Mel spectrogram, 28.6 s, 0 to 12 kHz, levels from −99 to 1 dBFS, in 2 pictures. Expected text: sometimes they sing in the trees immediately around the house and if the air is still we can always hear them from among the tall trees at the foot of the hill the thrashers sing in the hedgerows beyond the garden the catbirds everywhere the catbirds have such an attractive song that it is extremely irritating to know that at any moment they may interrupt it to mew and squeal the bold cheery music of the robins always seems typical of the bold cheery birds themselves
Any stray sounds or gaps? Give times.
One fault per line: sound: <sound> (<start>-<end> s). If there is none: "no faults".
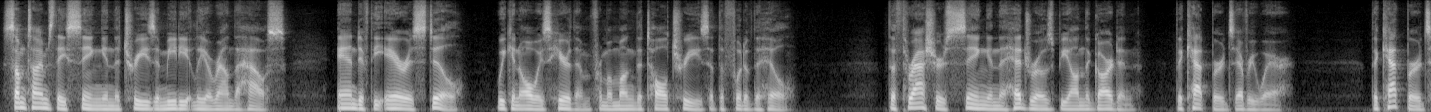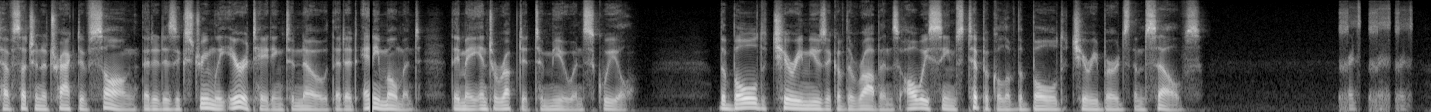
sound: dropout (18.0-18.0 s)
sound: laugh (27.7-28.4 s)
